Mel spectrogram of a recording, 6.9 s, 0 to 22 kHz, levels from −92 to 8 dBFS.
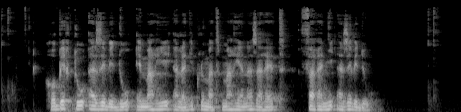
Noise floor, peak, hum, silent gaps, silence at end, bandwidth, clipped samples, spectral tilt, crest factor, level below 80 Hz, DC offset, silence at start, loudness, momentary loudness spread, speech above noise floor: -84 dBFS; -6 dBFS; none; none; 1.35 s; 16.5 kHz; under 0.1%; -6.5 dB/octave; 16 dB; -50 dBFS; under 0.1%; 0.7 s; -21 LUFS; 8 LU; 64 dB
